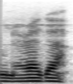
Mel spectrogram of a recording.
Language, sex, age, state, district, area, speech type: Manipuri, male, 30-45, Manipur, Chandel, rural, spontaneous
